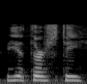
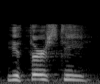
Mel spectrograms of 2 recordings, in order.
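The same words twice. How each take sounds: The two takes are said the same way.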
